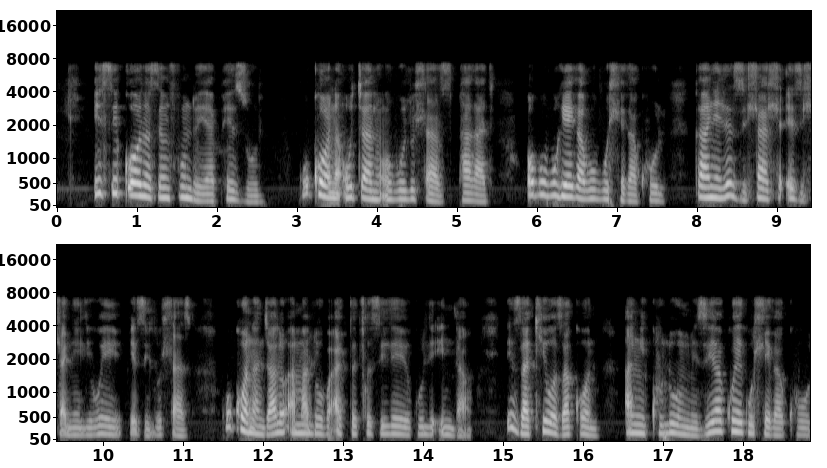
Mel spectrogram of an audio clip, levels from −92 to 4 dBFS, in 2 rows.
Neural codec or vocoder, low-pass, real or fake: codec, 44.1 kHz, 7.8 kbps, DAC; 7.2 kHz; fake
